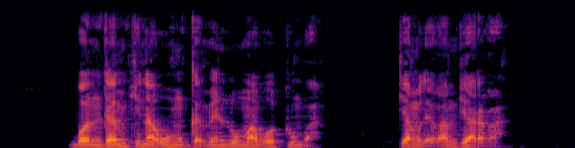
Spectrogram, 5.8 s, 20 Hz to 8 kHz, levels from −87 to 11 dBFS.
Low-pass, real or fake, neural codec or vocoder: 7.2 kHz; fake; vocoder, 22.05 kHz, 80 mel bands, Vocos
